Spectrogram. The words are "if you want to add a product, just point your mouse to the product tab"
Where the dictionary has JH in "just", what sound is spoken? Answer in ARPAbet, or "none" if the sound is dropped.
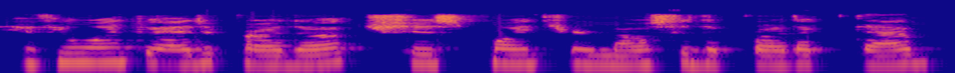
SH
